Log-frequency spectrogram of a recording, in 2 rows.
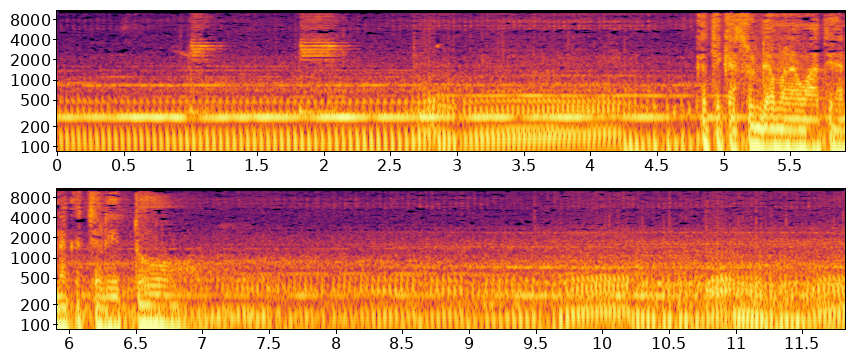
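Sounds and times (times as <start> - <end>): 
motorcycle engine rumbling: 0.0 - 11.8
motorcycle horn honking: 0.8 - 2.8
speech: 5.2 - 7.0.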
